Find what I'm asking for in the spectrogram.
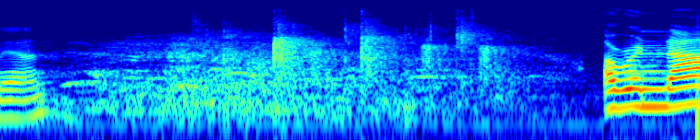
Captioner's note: applauds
